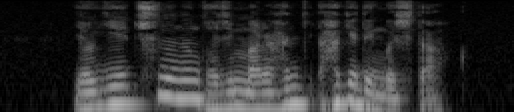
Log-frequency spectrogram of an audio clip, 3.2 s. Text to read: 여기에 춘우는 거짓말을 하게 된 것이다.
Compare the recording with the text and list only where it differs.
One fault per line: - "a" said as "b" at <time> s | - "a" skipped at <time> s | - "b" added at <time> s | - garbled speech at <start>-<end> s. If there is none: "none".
none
